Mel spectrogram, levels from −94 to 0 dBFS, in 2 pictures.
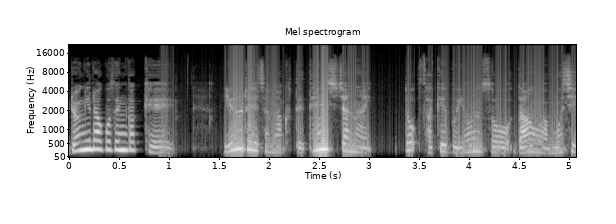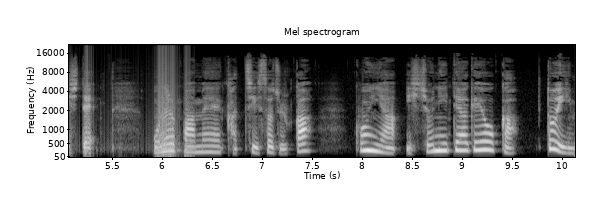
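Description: From 0.91 s to 6.35 s the speech carries a filter restarted on every block: a processing filter loses its memory at each block boundary and starts again from silence, so every block opens with a small transient. These arrive as a 100 Hz buzz, which points to blocks of about 10 ms. Unlike mains hum, the buzz rises and falls with the speech level and vanishes when the signal drops away.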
